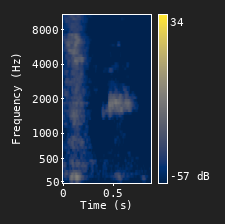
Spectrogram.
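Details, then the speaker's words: A brief, quiet low snuffling snort followed by a thin whistling note on the breath, from a sleeping female dog snoring in the background. "you know that's my dog snoring in the background by the way if you hear these noises"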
